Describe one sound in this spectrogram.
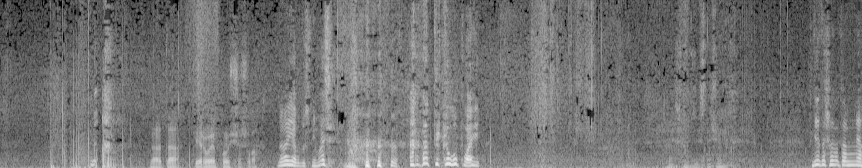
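A knife scrapes and crunches against hard fungus on bark.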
